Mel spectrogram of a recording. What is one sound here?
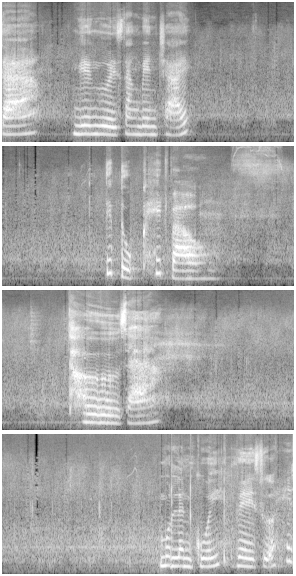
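A young woman speaks calmly into a close microphone, giving instructions in short phrases.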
